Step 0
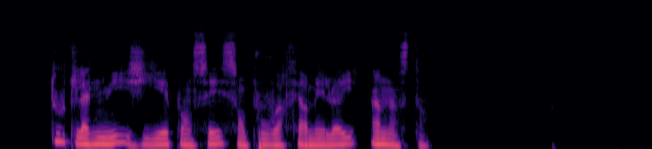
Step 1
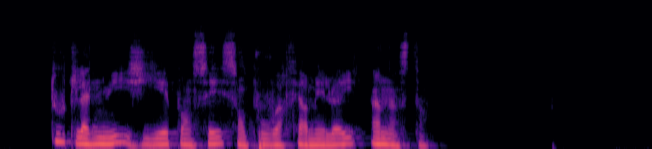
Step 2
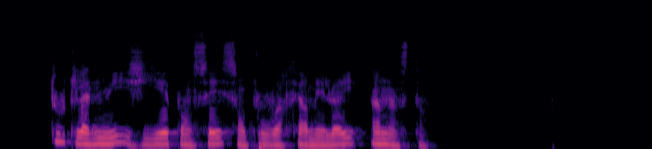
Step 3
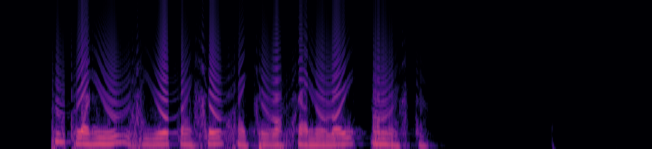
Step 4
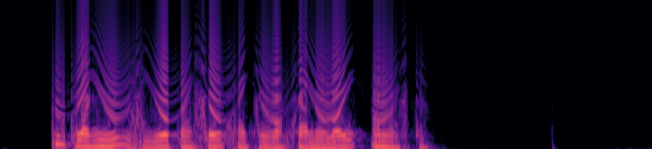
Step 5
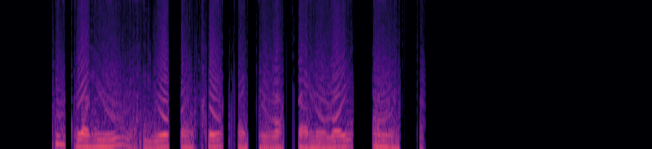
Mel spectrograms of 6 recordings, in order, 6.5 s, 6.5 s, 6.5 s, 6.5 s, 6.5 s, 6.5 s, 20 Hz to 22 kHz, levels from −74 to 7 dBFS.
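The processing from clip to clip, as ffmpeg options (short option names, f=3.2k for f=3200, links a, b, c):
-af "aecho=1:1:103|206:0.075|0.0202,volume=2dB"
-af "equalizer=f=400:t=o:w=0.67:g=11,equalizer=f=1.6k:t=o:w=0.67:g=10,equalizer=f=6.3k:t=o:w=0.67:g=-3,aeval=exprs='(tanh(5.01*val(0)+0.2)-tanh(0.2))/5.01':c=same,volume=-7.5dB"
-filter_complex "[0:a]asplit=2[a][b];[b]acompressor=threshold=-40dB:ratio=6,volume=-2dB[c];[a][c]amix=inputs=2:normalize=0,acrusher=samples=26:mix=1:aa=0.000001:lfo=1:lforange=26:lforate=1.9,volume=-2.5dB"
-af "afreqshift=-47,volume=8.5dB"
-af "acrusher=bits=4:mix=0:aa=0.000001,volume=-5.5dB"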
